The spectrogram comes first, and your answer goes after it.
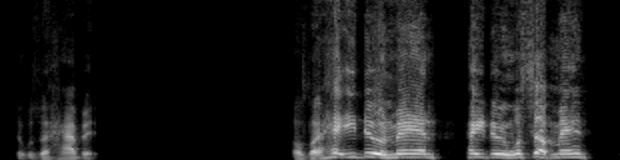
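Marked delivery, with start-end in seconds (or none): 2.4-4.4 put-on American accent, very high-pitched. Retelling the way he used to talk on stream: put-on American accent. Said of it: "That American thing was where, how I started off".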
